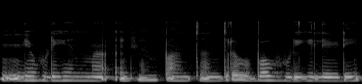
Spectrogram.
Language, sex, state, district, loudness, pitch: Kannada, female, Karnataka, Belgaum, -32 LUFS, 185 Hz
